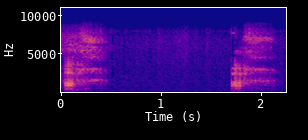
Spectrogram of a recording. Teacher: it's pronounced way down in the bottom of the throat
